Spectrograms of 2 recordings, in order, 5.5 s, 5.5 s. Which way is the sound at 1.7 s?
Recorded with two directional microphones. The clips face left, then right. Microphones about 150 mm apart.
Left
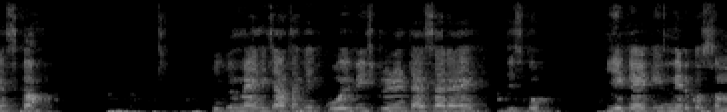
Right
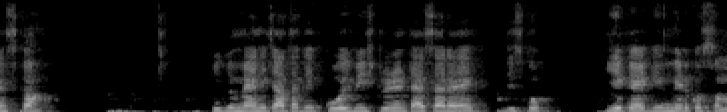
60° right (ahead or behind).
